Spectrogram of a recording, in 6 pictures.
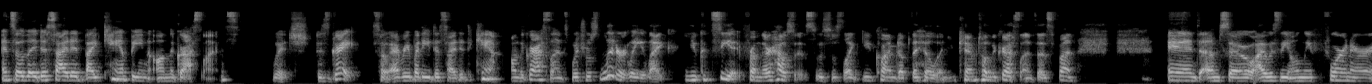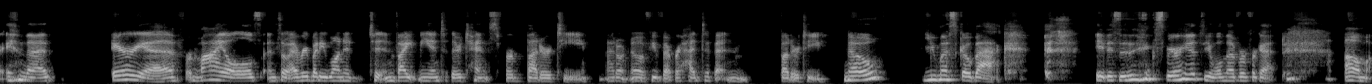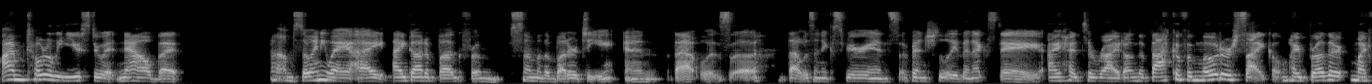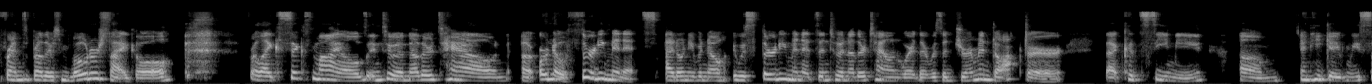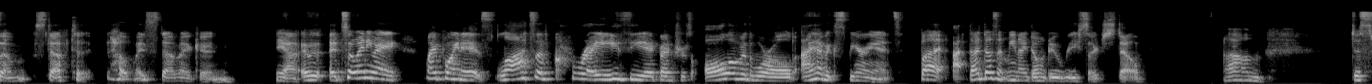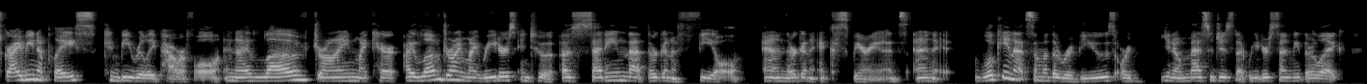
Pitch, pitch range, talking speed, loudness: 190 Hz, 170-240 Hz, 195 wpm, -23 LUFS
